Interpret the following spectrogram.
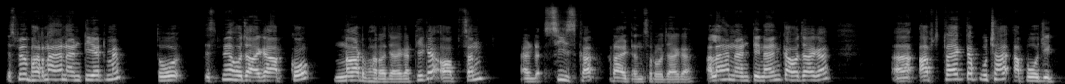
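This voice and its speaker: A man's voice: high-pitched, a bit bright. A man teaching as an exam coaching teacher, explaining practice questions step by step and repeating key terms to check that they sink in.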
